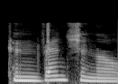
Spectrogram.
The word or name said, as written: conventionally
